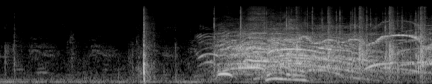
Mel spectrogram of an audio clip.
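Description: A single sharp crack as a pitched baseball reaches home plate, then, from about halfway through, spectators yelling and cheering loudly over one another.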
